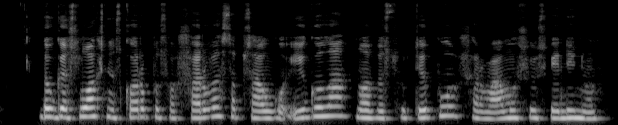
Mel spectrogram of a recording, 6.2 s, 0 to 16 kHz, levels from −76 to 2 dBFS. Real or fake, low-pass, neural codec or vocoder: real; 14.4 kHz; none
